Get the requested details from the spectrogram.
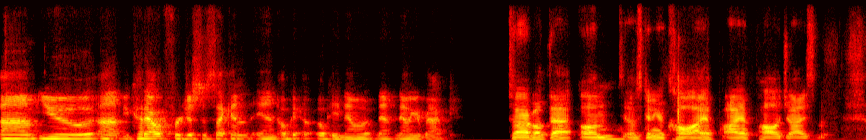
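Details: Adult man with self-reported cluttering involving repetitions, interjections, revisions and telescoping, especially when talking fast: cluttering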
